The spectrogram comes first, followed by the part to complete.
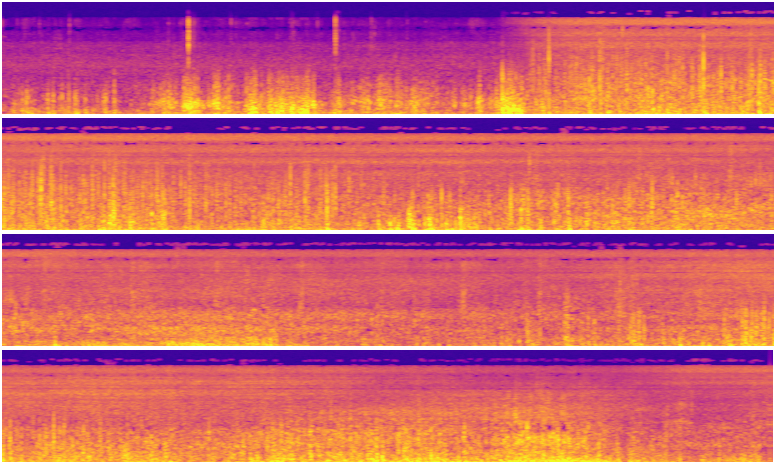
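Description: Wind buffeting the microphone. From about five seconds in, ocean surf washes up a beach, swelling and falling back every few seconds under the wind.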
